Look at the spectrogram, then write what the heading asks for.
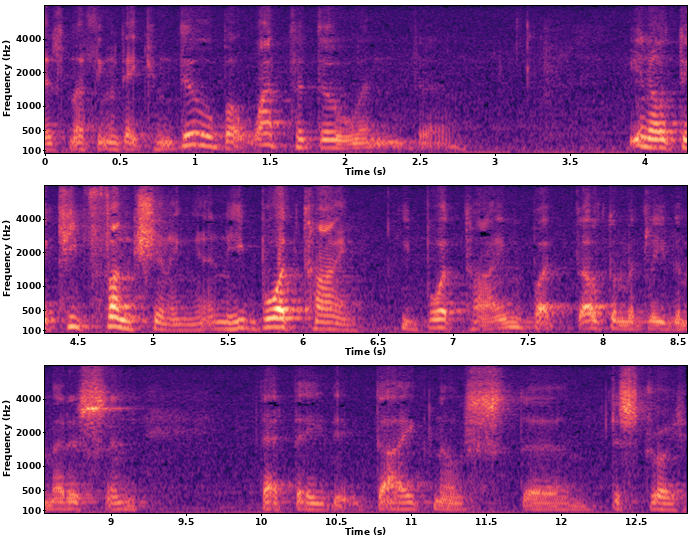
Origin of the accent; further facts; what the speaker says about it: New York City, New York, United States; I grew up in the Bronx. I'm a third generation Bronxite.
